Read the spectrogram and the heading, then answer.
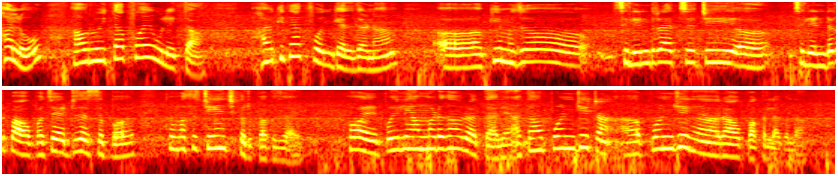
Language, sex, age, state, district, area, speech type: Goan Konkani, female, 45-60, Goa, Salcete, urban, spontaneous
